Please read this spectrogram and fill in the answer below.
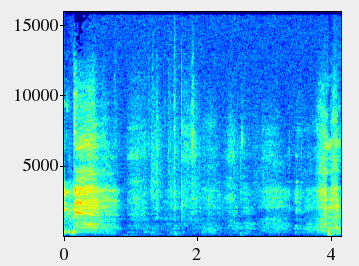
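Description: A short forceful breath, then faint creaking and rubbing as a steel screw-in hook is turned by hand out of a wooden board, its threads grinding in the wood.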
